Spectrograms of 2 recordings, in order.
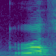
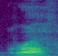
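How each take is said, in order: First: Put-on very high-pitched baby squeak. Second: High, loud howl of protest. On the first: Little Treasure squeezed in mother's hug, squeaking. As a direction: squeak it like a squashed toddler. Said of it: "squeaked Little Treasure". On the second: Captain squeezed in his wife's hug, howling. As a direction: howl to be let go. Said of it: "howled Abdul". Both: A narrator's reading.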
